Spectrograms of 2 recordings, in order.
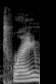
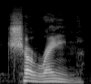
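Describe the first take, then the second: First: The word begins with a plain 't' sound. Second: The word begins with a 'ch' sound. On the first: "We don't say" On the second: "we say"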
